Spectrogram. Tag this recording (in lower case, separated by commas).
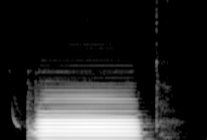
musical instrument, wind instrument, music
